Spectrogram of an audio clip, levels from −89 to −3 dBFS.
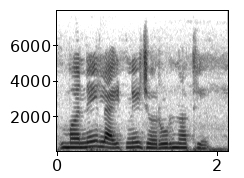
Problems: constant background noise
